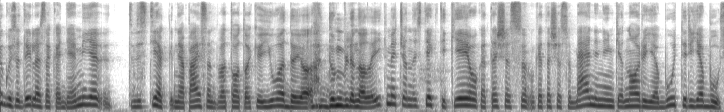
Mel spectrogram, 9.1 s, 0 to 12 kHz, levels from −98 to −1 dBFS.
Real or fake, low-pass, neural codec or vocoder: real; 10.8 kHz; none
